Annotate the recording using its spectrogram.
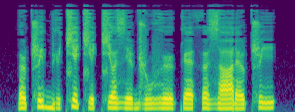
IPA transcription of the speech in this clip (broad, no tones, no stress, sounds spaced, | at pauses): ə ʈ͡ʂ i bʲ ʊ t͡ɕ ɛ t͡ɕ ə t͡ɕ ə z i ɖ͡ʐ u ɣ ø k ɛ θ ə z a ɾ ɛ ʈ͡ʂ i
